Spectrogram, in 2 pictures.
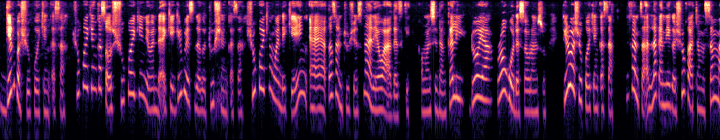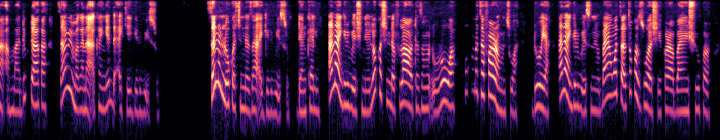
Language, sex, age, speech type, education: Hausa, female, 15-29, spontaneous, tertiary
